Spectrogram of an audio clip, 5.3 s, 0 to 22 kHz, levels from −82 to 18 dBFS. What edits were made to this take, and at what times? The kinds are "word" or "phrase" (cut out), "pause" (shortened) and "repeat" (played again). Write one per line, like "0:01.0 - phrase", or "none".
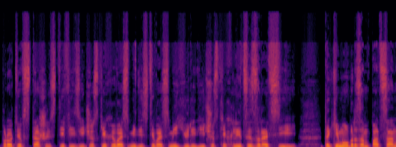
none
